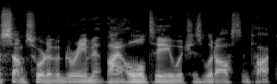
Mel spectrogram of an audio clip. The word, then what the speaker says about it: owelty: And that's called an OWLTY deed. It's spelled OWELTY.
